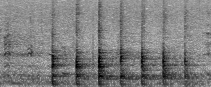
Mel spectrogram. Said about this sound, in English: No, knocking is knocking. And then when you don't hear anything, you do that again, don't you?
